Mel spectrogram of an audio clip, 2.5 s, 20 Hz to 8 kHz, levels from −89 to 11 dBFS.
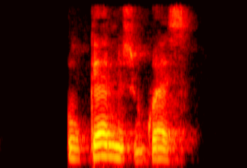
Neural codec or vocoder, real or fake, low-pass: vocoder, 44.1 kHz, 80 mel bands, Vocos; fake; 7.2 kHz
